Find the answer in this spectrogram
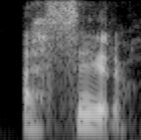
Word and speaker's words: hacer: Hacer. Hacer. The H is silent. Hacer.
